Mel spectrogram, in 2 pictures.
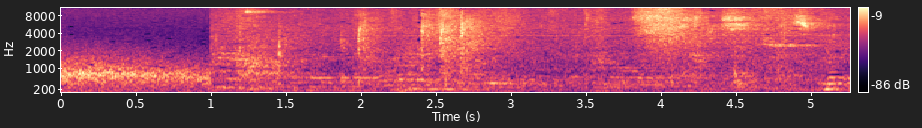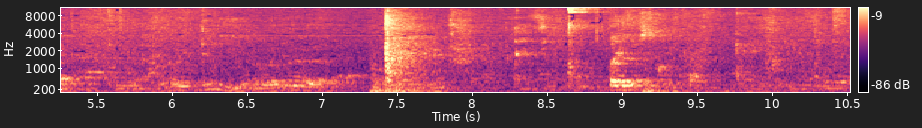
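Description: A second teenage boy answers close by.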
